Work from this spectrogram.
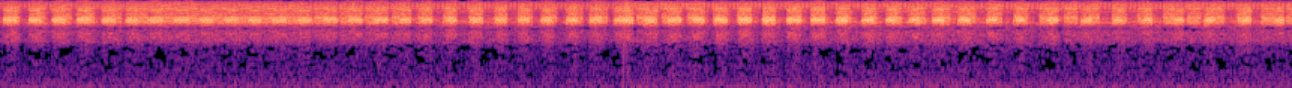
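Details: Cicadas of Provence in the south of France during summer, their high buzzing song rhythmically pulsing, the beats less even here, overlapping callers blurring the rhythm.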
